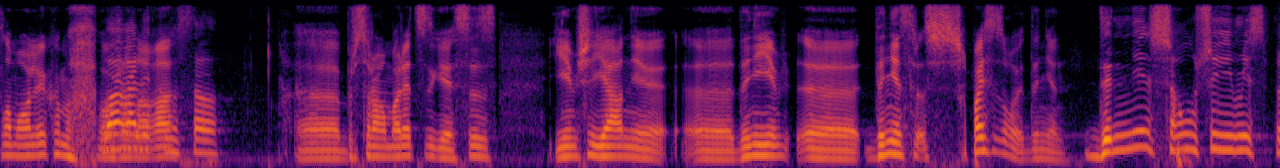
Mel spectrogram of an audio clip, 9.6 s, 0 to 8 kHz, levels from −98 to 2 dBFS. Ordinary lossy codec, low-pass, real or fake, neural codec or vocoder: none; 7.2 kHz; real; none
